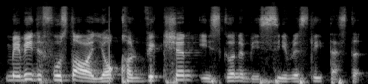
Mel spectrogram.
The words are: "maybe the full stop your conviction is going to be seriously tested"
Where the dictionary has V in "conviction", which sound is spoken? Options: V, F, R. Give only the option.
V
